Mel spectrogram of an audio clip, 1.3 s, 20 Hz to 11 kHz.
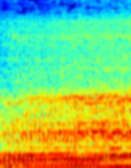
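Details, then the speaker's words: Kipor KGE3000TI inverter generator (2006) running after carburetor cleanout for a no-start: smooth, steady drone at constant speed with no hunting or stumbling; running as it should. "well everyone looks like I'm going to be able to end this video on a high note we have this Kipper generator running the way it should"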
